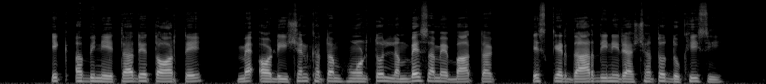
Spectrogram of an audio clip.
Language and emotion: Punjabi, sad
